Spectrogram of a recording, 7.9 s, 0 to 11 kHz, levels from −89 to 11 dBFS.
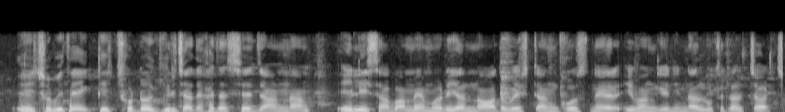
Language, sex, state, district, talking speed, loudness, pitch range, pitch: Bengali, male, West Bengal, Alipurduar, 135 wpm, -14 LUFS, 150-165 Hz, 155 Hz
